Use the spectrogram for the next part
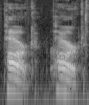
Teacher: Now, for most Irish speakers, the R is always pronounced.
